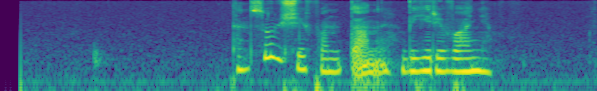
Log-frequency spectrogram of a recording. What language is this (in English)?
Russian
